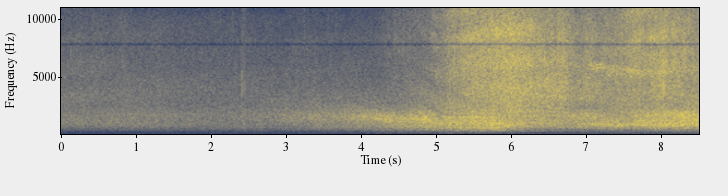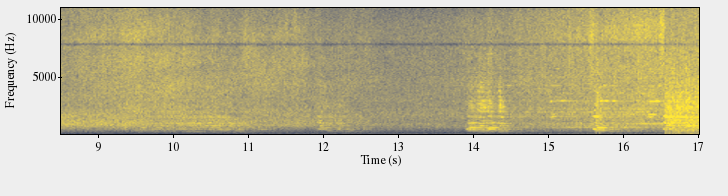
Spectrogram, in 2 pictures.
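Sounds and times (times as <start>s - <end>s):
freight train approaching: 0.0s - 17.0s
locomotive horn: 9.4s - 12.8s, 13.9s - 17.0s.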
